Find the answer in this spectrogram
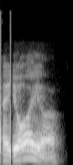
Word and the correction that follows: Mayowa: Yes. Excuse, uh, Mayowa. I got to get that pronunciation. You got right.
